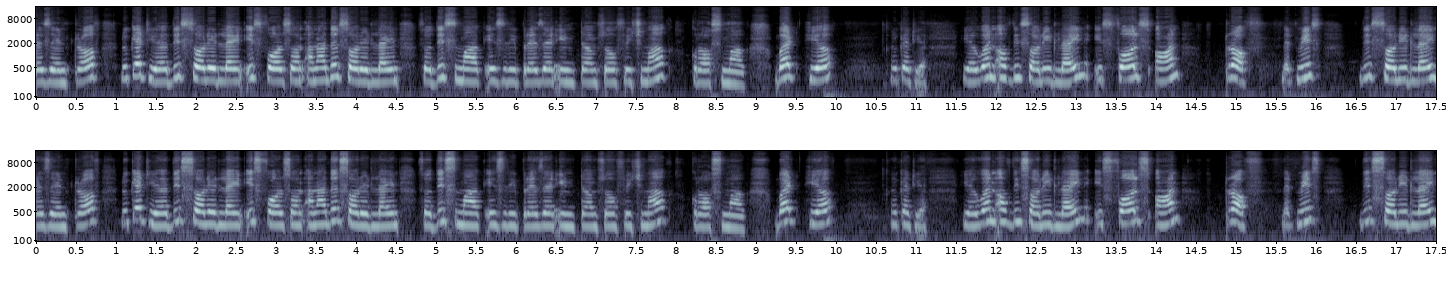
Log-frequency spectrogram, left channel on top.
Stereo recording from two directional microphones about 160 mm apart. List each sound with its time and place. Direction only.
0.0 s a woman's voice: 35° left (ahead or behind)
